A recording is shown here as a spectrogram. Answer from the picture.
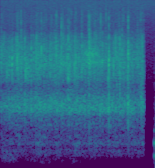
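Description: Audience applauding, a steady spatter of many hands clapping at moderate level.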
